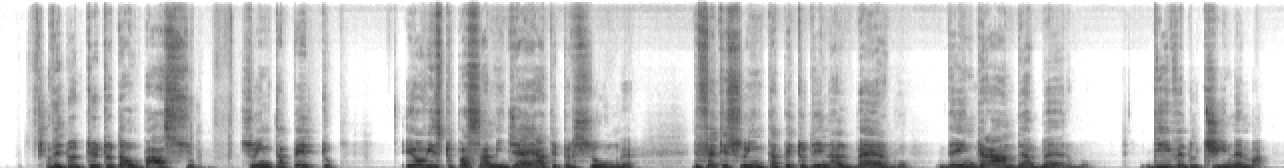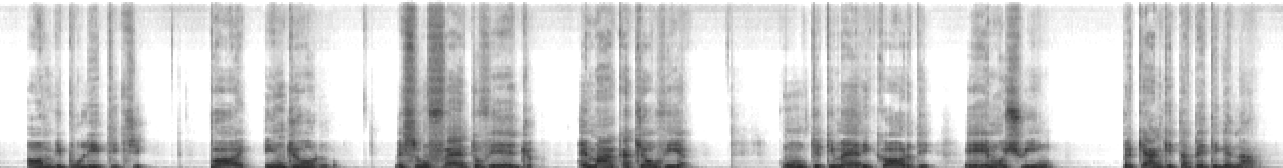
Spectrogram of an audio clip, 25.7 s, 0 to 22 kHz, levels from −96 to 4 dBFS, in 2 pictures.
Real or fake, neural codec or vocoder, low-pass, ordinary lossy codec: fake; vocoder, 48 kHz, 128 mel bands, Vocos; none; none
